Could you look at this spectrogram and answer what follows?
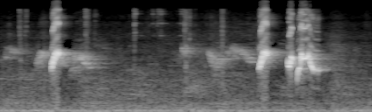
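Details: Red-whiskered bulbul singing a training song in the rik, double, lakwai, mae bot and counted-note styles: soft warbled phrases, then loud, sharp, rising-falling whistled notes in a quick burst near the end.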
